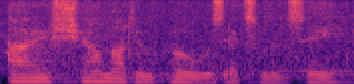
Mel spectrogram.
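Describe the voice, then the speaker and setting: Actor as humble, low-voiced monk, echoing. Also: male voice, moderate pace, lightly acted. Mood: polite. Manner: formal, restrained, deferential. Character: humble, polite Franciscan monk, earnest and uneasy. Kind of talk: dramatic video game acting. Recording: echoey cathedral reverb, rain noise behind.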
